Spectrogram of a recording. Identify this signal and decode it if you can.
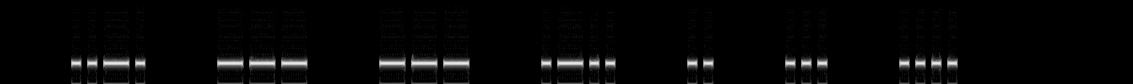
Morse code, heard as a keyed tone, about 15 wpm, spaced as for 8 wpm, 1000 Hz. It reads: FOOLISH
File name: qotdfiles / 8wpm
